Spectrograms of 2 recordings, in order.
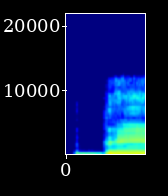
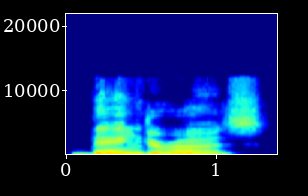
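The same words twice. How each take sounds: First: "Dangerous" broken into DAIN, jer, us; syllable-by-syllable demo. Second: Slow joined-up "Dangerous", stressed on DAIN; DAIN-jer-us as one word; whole-word model pronunciation. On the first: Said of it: "Ó". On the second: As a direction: say "Dangerous" in one falling sweep. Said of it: "vou falar em voz alta aqui esses adjetivos". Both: Shown as a demonstration.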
